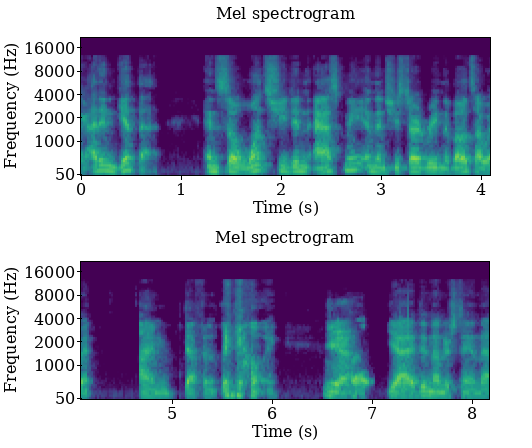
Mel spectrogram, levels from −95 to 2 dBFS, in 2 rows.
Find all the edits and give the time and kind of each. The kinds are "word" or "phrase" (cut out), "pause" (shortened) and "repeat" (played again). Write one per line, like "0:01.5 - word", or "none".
0:07.0 - pause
